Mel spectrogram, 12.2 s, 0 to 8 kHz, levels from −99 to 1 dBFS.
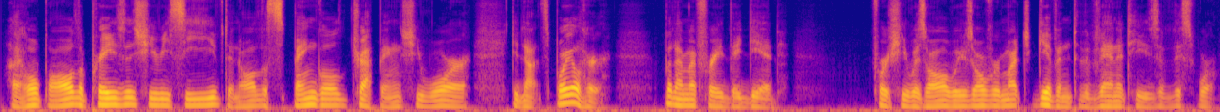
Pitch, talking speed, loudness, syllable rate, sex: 110 Hz, 180 wpm, -18 LUFS, 4.7 syllables/s, male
